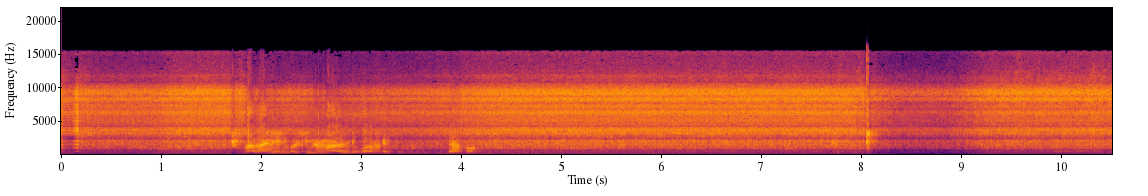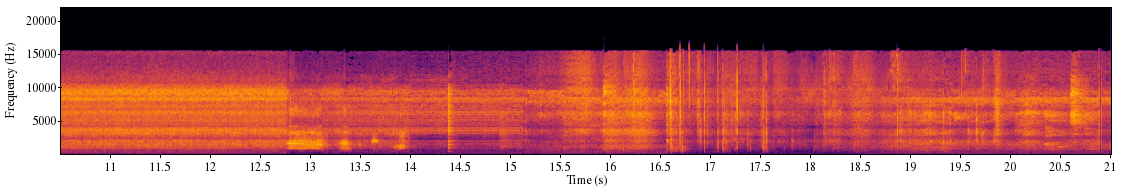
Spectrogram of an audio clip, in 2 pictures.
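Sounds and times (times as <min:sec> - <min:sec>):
steady hiss: 0:00.0 - 0:21.0.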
